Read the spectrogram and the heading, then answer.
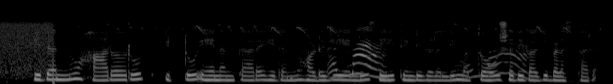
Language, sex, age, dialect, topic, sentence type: Kannada, male, 31-35, Mysore Kannada, agriculture, statement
